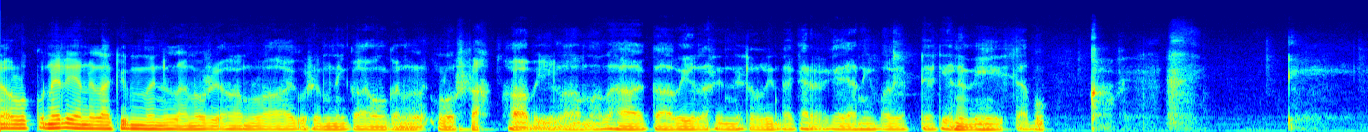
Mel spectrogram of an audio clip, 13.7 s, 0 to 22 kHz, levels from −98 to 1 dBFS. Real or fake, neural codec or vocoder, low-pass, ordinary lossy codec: fake; codec, 44.1 kHz, 7.8 kbps, DAC; 14.4 kHz; none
